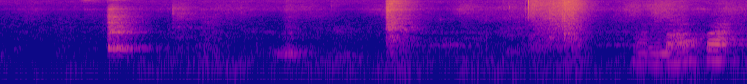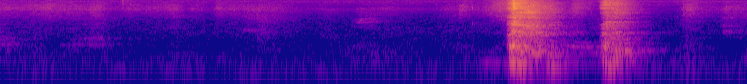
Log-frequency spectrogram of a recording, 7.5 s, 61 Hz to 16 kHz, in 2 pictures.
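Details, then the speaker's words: Simulated nursing demonstration, 30-year-old male patient: deep breaths in through nose, held, out slowly, then two strong deliberate coughs, effective cough technique to clear secretions and sputum. "ya kalau bapak ini melakukan batuk efektif bisa dilakukan dengan teknik sport itu tadi"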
